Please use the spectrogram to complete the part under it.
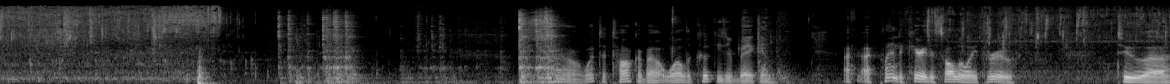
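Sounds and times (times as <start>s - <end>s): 
water running from a kitchen tap while rinsing something off: 0.0s - 3.0s, 9.0s - 11.6s
speech: 5.6s - 10.3s, 11.2s - 11.6s.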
